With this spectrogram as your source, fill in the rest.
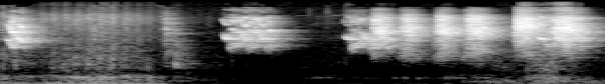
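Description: Budgerigar chicks chirp in close, shrill bursts, several quick calls separated by short pauses, with soft rustling and wing flutter between them.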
